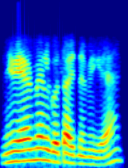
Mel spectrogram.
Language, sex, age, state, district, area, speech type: Kannada, male, 18-30, Karnataka, Shimoga, rural, conversation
